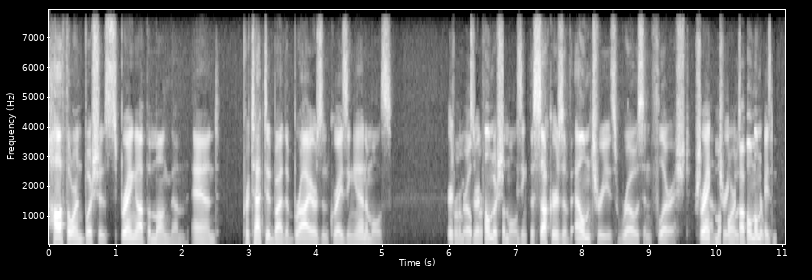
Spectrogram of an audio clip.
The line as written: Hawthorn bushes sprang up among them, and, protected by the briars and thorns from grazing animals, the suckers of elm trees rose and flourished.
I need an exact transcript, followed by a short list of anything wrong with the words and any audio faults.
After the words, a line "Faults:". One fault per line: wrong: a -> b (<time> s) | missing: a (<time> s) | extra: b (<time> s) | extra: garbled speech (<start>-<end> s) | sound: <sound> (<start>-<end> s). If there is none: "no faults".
Hawthorn bushes sprang up among them, and, protected by the briars and grazing animals, [garbled] the suckers of elm trees rose and flourished. [garbled]
Faults:
missing: thorns from (4.2 s)
extra: garbled speech (6.0-7.2 s)
extra: garbled speech (9.7-10.9 s)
